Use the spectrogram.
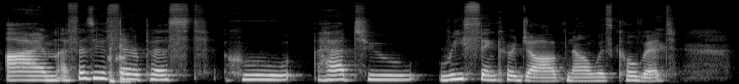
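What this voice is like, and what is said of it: Mild German-French accent. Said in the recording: “I was born and raised in Germany, and my family is French and German. That's why my accent is maybe not harsh German.”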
